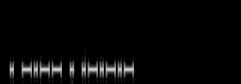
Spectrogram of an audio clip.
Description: Morse code, heard as a keyed tone, about 40 wpm, 700 Hz. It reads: EYE.
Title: Sentences from Top 1000 Words - Review Part 1 - 40wpm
